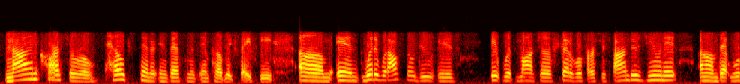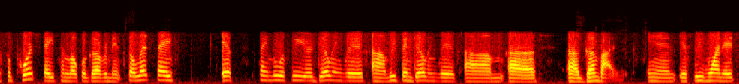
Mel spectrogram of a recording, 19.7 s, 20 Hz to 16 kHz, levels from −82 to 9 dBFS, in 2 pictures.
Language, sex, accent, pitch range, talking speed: English, female, American, 155-190 Hz, 165 wpm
